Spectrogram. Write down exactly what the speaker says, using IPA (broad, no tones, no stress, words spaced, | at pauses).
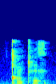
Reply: ǃʼæ̃kʈʰɛx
